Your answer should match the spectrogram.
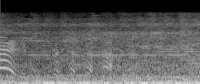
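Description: Loud live concert sound captured on a phone in an arena crowd: heavy bass from the PA under a dense wash of music and crowd voices, with a held voice note falling away right at the start.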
